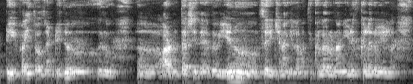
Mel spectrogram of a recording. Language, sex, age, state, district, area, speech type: Kannada, male, 60+, Karnataka, Shimoga, rural, spontaneous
